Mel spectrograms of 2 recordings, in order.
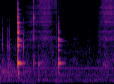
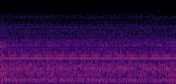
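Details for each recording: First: Rheem water heater blower pressure switch, bench-tested by blowing and sucking with the mic in front; faint sharp clicks with a lag before it snaps over. The switch is hanging up inside, so it's a bad pressure switch needing replacement. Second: Rheem water heater vent blower after replacing the pressure switch with a new one that triggers at lower pressure: steady, even low hum and airy rush with no rattle; no fault, and the main burner lights.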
